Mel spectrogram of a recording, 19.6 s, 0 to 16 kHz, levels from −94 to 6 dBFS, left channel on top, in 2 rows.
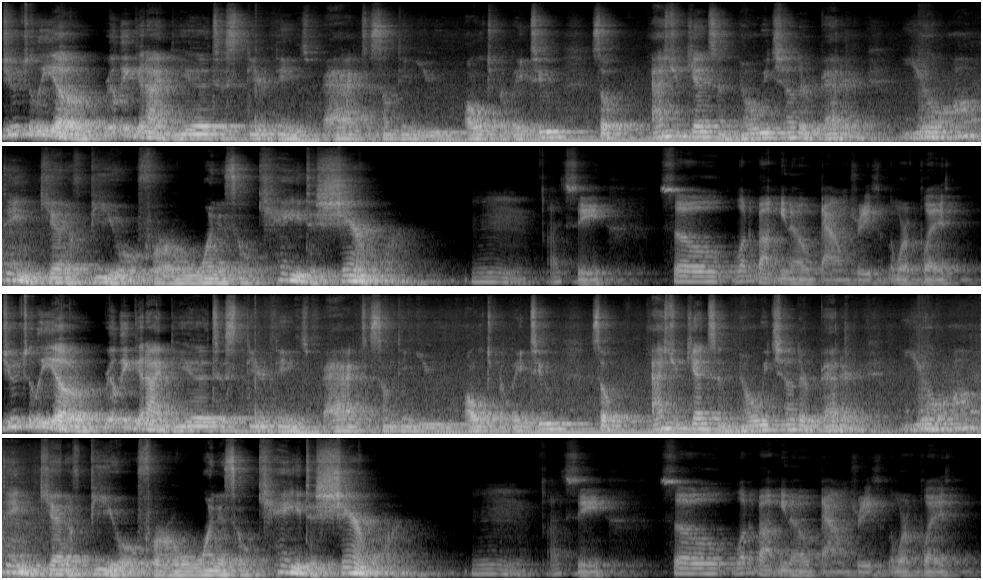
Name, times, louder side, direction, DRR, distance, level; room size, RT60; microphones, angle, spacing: voice 1, 0.0-6.1 6.5-13.7, equal, 30° right, 3 dB, 1.3 m, -25 dB
sound 1, 2.3-10.4, right 3 dB, 70° right, 0.6 m, -37 dB
voice 2, 14.5-16.0 16.4-19.2, left 2 dB, 15° left, 4 dB, 0.5 m, -37 dB
11.5 x 5.7 x 5.5 m, 1.1 s
head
